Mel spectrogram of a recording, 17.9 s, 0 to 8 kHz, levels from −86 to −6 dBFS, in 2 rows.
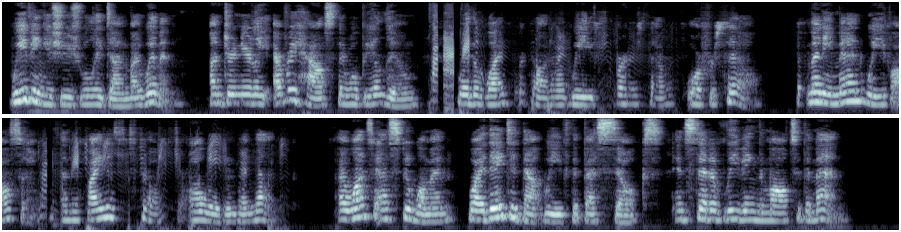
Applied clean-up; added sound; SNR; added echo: neural mask model DeepFilterNet 3.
